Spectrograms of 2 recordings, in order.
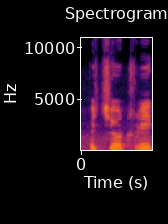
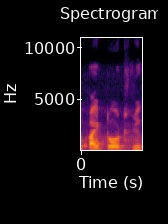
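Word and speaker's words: pituitary: इसको पाइटोटरी ग्लैंड भी बोलते हैं, इसको पिट्यूटरी बोलते हैं, आपको जो आसान लगे आप बोले, लेकिन इसका स्पेलिंग आपने ठीक लिखना है, पिट्यूटरी भी या पाइटोटरी भी, कुछ लोग बोलते हैं इसको। एनीवेज मैं तो इसको पिट्यूटरी ही बोलती हूँ।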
